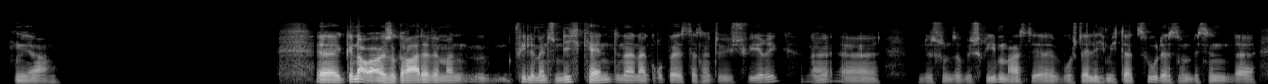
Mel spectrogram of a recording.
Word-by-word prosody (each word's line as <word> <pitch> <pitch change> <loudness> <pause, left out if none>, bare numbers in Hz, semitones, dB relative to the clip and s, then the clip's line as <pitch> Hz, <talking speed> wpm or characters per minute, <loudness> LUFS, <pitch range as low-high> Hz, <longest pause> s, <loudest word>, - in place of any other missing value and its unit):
Ja. 95 0 -5 2.6
Äh, 105 -1 +8
genau, - - +7
also, 95 +2 +7
grade 100 +4 +7
wenn 105 -1 -1
man, 95 -1 -3
hm, 90 -1 -15
viele 110 -3 -1
Menschen 100 0 -2
nicht 115 +3 -1
kennt 110 +2 +2
in 105 - -6
einer 95 -2 0
Gruppe, 110 +4 -6
ist 100 0 -6
das - - -8
natürlich 90 -1 -11
schwierig, 110 +9 -6 0.3
ne? 105 +2 -7 0.5
Äh, - - -33 0.4
wenn 90 - -21
du's 90 -1 -8
schon 90 -2 -10
so 90 -1 -9
beschrieben 90 +2 -5
hast: 80 -1 -4
„Ja, 85 0 -5
äh, 80 0 -13
wo 85 - -10
stelle 90 +1 -3
ich 95 0 -10
mich 85 -2 -9
dazu?“ 115 +7 -5
Das 85 -4 -4
ist - - -6
so 90 - -10
'n 85 - -9
bisschen 90 +1 -8
äh, 85 -2 -4
95 Hz, 190 wpm, -23 LUFS, 85-100 Hz, 2.6 s, Äh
